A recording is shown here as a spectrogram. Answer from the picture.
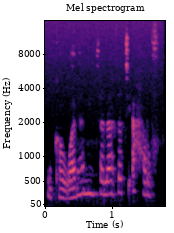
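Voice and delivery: ordinary talk

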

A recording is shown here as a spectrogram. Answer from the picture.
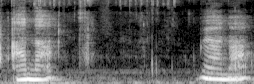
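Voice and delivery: normal talking voice

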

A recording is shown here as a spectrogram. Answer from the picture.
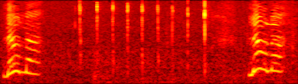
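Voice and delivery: sing-call her name across the yard. Real, not acted. Calling the cat.

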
